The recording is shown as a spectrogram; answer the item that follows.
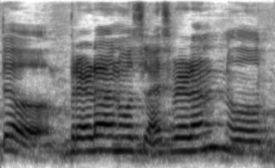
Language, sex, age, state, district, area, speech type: Goan Konkani, male, 18-30, Goa, Tiswadi, rural, spontaneous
